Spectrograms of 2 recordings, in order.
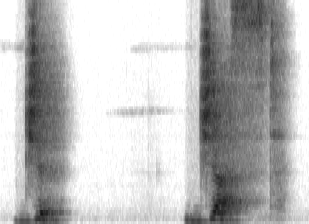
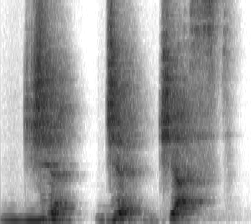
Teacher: So, I'm creating a vibration. I put my tongue up, stop the air, let it down, let the air out. But my voice is on the whole time.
